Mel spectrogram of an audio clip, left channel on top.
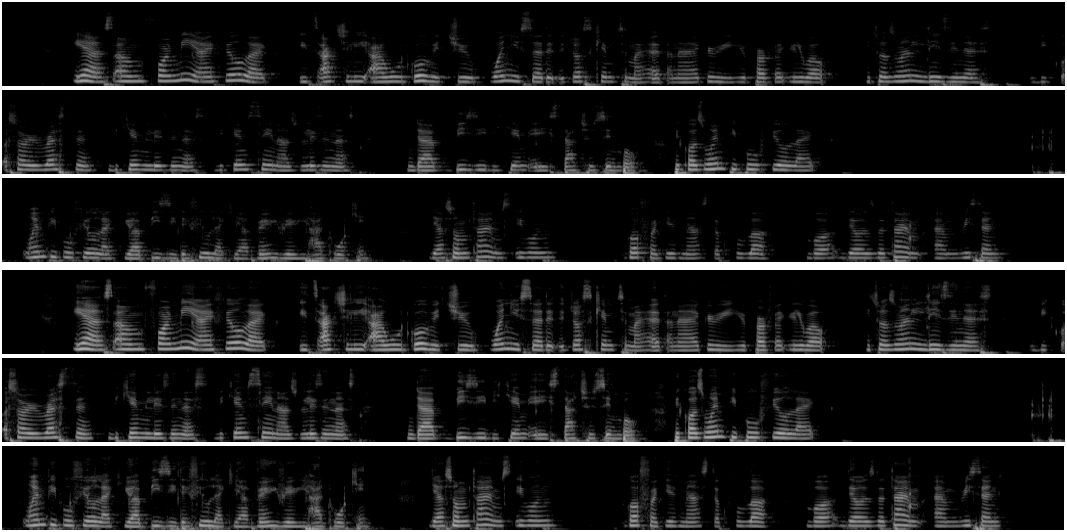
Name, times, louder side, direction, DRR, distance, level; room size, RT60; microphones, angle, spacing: voice 1, 0.7-2.6 3.0-8.2 8.6-9.9 10.3-14.1 14.7-18.7 21.5-24.9 25.5-26.8 27.5-28.3 28.6-28.9 29.3-31.3, right 4 dB, 30° right, 0.4 m, -35 dB
12.0 x 6.5 x 3.7 m
head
